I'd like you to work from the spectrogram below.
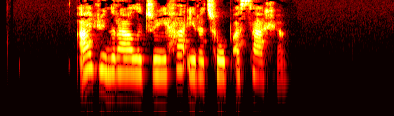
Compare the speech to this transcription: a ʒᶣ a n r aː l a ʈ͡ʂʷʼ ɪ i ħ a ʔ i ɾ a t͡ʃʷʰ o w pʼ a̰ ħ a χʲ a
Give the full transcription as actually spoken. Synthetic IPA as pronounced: a ʒᶣ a n r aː l a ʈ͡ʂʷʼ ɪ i ħ a ʔ i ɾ a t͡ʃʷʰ o w pʼ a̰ s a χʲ a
